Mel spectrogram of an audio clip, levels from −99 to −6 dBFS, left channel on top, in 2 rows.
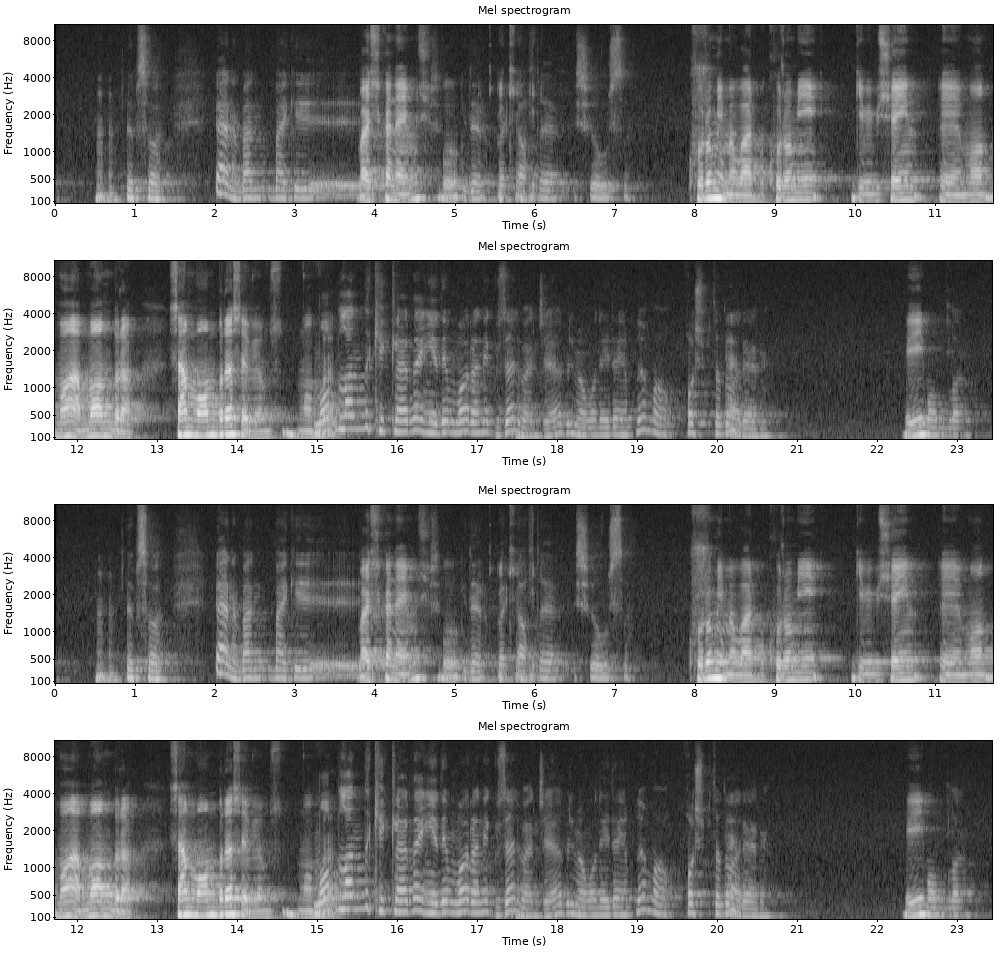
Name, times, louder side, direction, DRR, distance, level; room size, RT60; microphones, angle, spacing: voice 1, 0.9-4.1 4.7-7.2 7.9-8.2 14.9-20.6 22.6-23.1, right 1 dB, 10° right, 10 dB, 1.1 m, -36 dB
voice 2, 3.8-5.1 7.9-9.6 10.0-12.7 13.2-15.1 20.1-20.2 22.3-22.7, left 1 dB, 15° left, 9 dB, 1.0 m, -26 dB
26.0 x 16.5 x 8.8 m, 1.2 s
head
